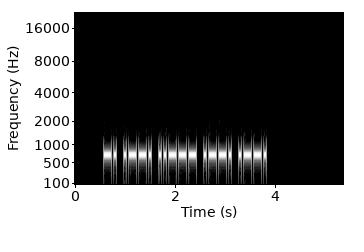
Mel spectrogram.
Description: Morse code, heard as a keyed tone, about 23 wpm, 700 Hz. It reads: NP2PP
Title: Speed Racing - USA 2x2 Call Signs 20wpm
